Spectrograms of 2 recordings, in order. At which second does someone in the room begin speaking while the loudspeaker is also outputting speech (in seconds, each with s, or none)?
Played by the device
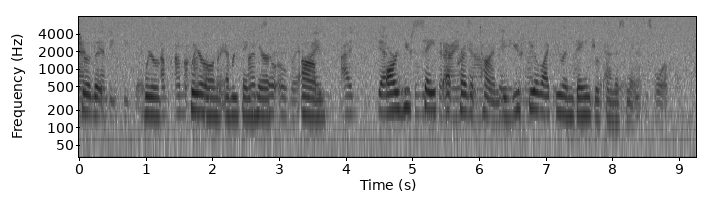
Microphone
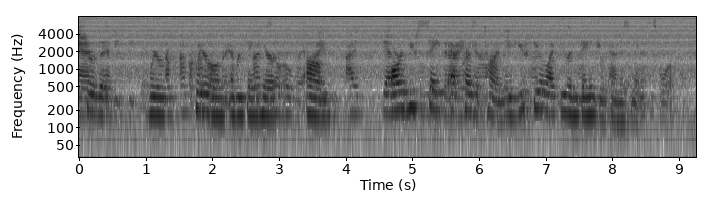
none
